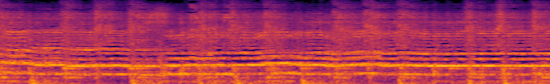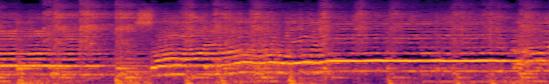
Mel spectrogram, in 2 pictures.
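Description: A group of female voices singing sholawat together into microphones, holding long, gliding notes, over hand-struck frame drums and a bass drum beating a steady rhythm. The singing and drumming dip briefly about five seconds in, then carry on.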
